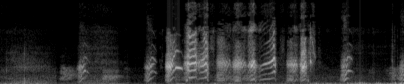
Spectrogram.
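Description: Magpie calling: a quick run of short, whining calls that slide up and down in pitch, starting about two seconds in after a quieter opening.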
